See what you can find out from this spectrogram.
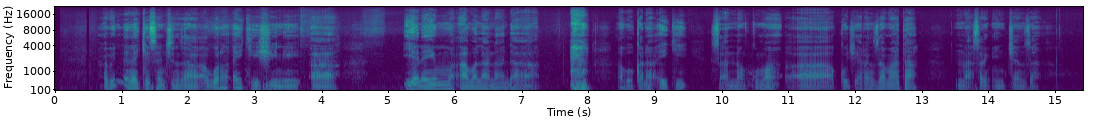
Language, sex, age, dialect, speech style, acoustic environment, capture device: Hausa, male, 35-44, Nigeria - Kano, relaxed; excited; happy, silence; nature, mobile / Linux / Chrome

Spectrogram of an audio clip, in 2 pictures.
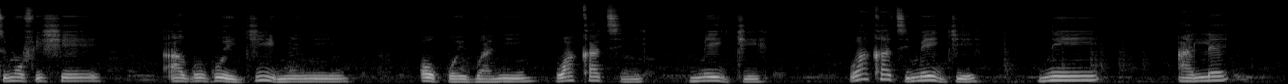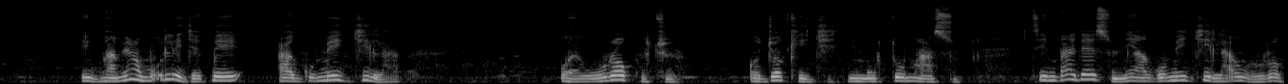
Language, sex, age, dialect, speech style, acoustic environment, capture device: Yoruba, female, 45-54, Nigeria - Lagos Yoruba, relaxed, silence, mobile / Linux / Chrome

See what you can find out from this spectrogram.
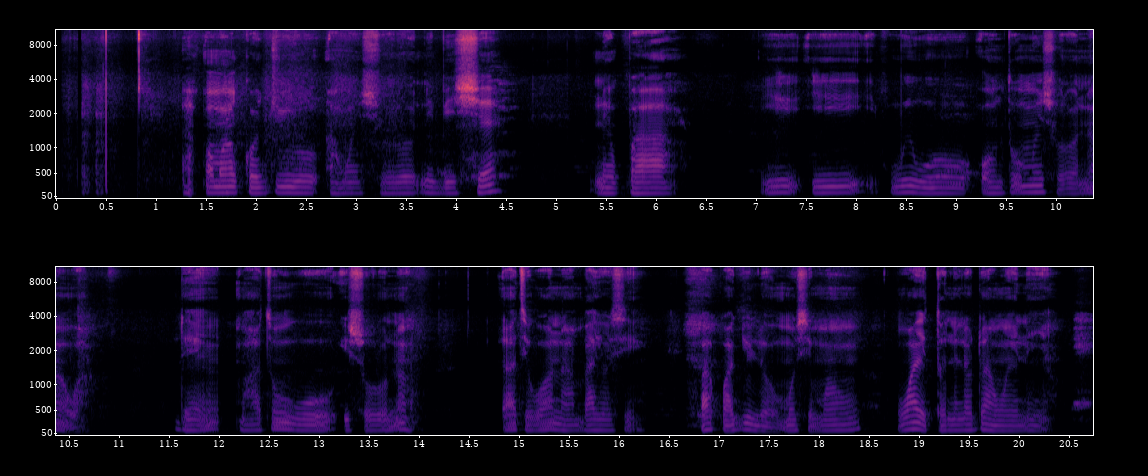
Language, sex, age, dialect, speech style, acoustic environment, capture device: Yoruba, male, 25-34, Nigeria - Ibadan, happy, people talking, mobile / Linux / Chrome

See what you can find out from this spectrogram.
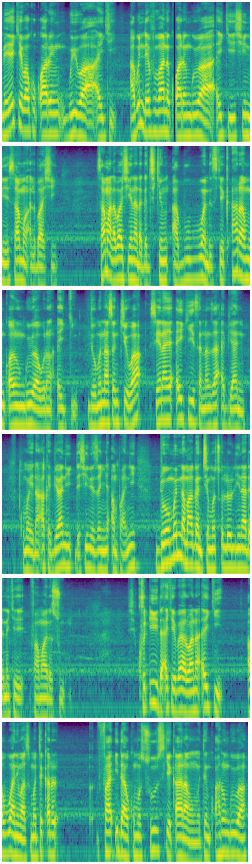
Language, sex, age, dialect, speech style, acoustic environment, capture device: Hausa, male, 25-34, Nigeria - Kano, happy, silence, mobile / Linux / Chrome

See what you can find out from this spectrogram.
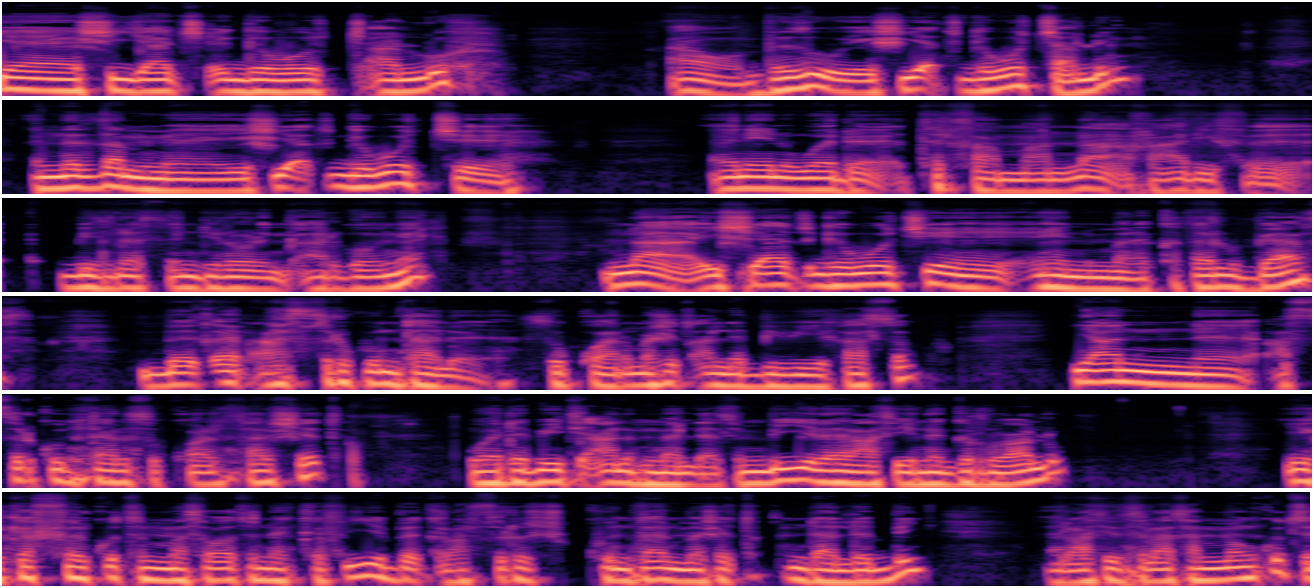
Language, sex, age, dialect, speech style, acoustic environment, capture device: Amharic, male, 18-24, Ethiopia - Addis Ababa, focused, silence, mobile / Linux / Chrome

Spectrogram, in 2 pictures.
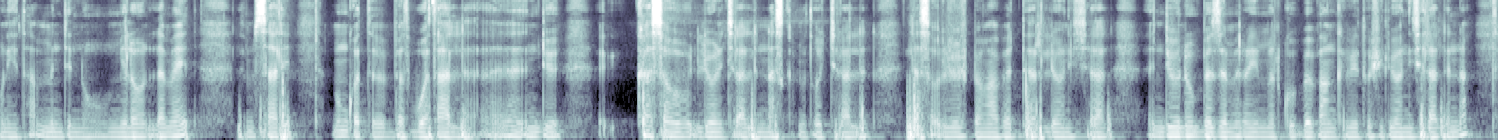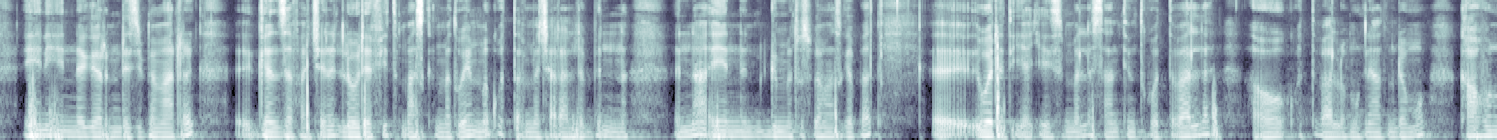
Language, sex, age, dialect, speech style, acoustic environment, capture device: Amharic, male, 18-24, Ethiopia - Gojjam, focused, silence, mobile / Linux / Chrome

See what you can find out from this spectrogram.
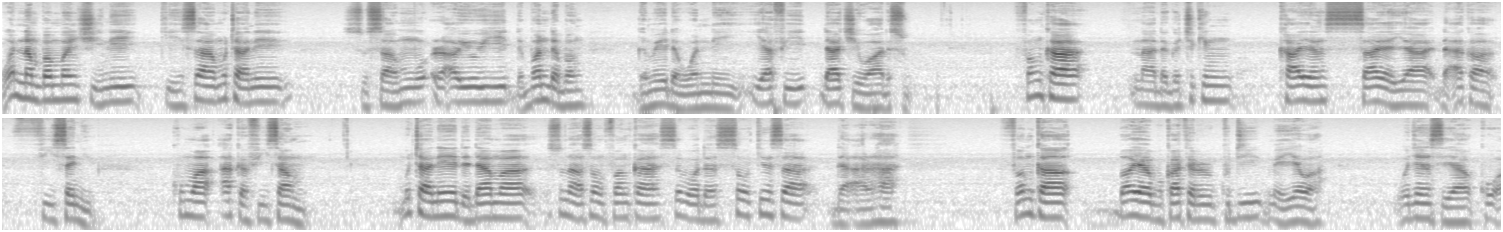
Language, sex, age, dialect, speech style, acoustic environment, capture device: Hausa, male, 25-34, Nigeria - Kano, focused, nature, desktop / Windows / Chrome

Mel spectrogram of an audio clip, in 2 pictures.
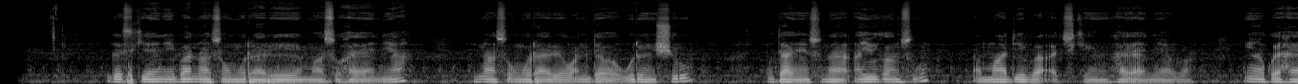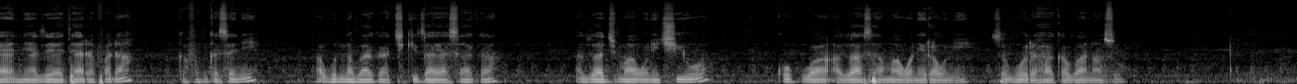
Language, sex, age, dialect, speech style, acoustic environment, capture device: Hausa, male, 18-24, Nigeria - Nigerian Standard, relaxed, nature, mobile / Linux / Chrome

